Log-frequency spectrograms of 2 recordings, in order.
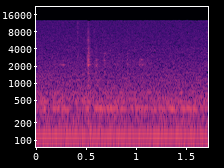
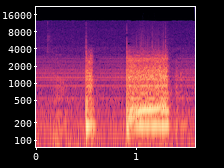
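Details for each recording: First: Simplex antique vacuum tube radio, continuity test of the front antenna coils across the band switch: two clean high beeps over a steady hum, confirming the coils are good. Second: Simplex antique vacuum tube radio on restricted power (probably around 90 V), front end not receiving: quiet background, then a short hum burst and a longer loud buzzing hum as a finger touches the front tube input; later stages amplify.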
